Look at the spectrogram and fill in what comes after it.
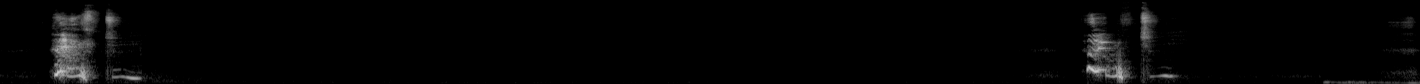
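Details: A person with hay fever sneezes violently twice, about ten seconds apart; each sneeze is an explosive quick double burst. Sneezing.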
